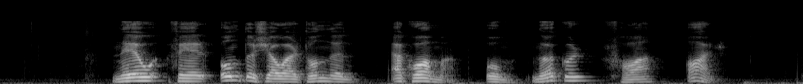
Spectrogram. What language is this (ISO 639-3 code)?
fao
